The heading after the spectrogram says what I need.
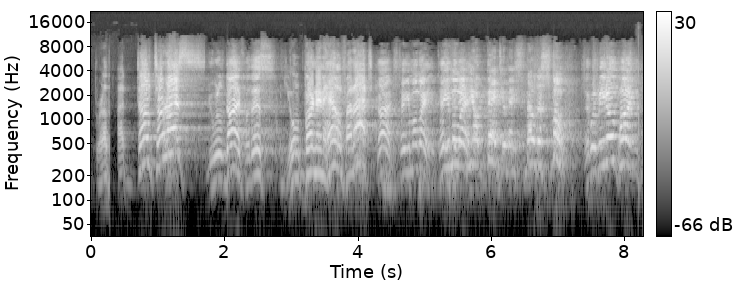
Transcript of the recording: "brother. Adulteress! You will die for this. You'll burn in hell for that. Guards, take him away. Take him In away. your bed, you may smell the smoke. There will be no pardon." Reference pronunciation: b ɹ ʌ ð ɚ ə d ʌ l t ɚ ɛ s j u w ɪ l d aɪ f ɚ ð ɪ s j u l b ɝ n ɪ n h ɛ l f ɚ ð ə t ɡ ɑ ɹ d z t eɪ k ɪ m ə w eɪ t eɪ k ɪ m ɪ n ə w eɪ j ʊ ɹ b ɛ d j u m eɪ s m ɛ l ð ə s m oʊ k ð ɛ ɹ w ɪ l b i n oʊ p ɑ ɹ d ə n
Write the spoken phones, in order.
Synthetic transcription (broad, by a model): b ɹ ʌ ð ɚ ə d ʌ l t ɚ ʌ s j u w ɪ l d aɪ f ɚ ð ɪ s j u l b ɝ n ɪ n h ɛ l f ɚ ð ə t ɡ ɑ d t eɪ k ɪ m ə w eɪ t eɪ k ɪ m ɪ ə w eɪ j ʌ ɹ b ɛ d j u m eɪ s m ɛ l ð ə s m oʊ k ð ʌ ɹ w ɪ l b i n oʊ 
